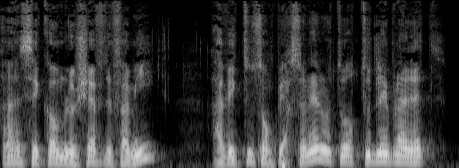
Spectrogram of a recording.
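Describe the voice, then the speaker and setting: A man teaching a language lesson, patiently repeating words and phrases slowly so they can be pronounced. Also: medium pitch, lively intonation, a little mellow.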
